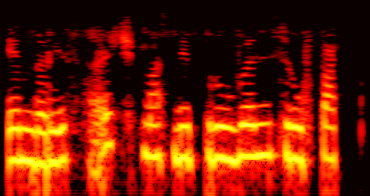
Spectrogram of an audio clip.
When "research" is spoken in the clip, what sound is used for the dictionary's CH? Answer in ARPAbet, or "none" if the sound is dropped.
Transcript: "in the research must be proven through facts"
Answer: CH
